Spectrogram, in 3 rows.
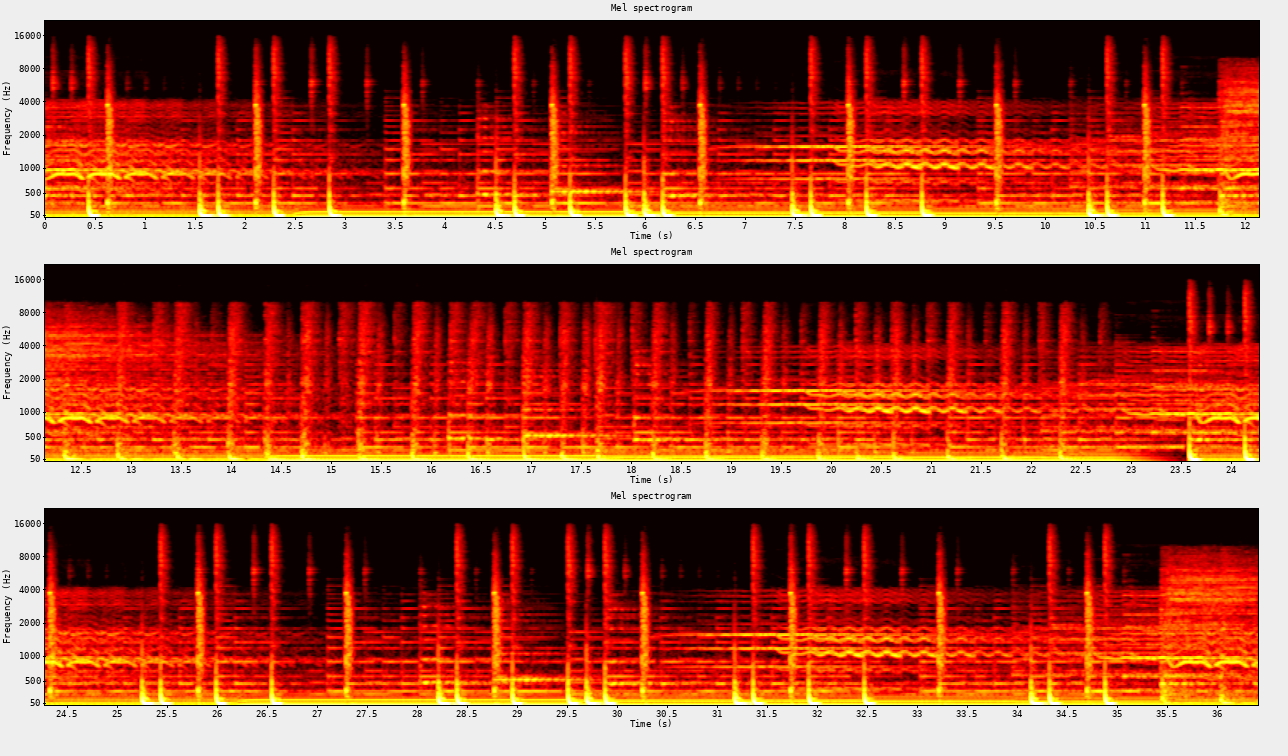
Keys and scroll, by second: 0.2 space, 1.2 space, 1.9 space, 2.5 space, 2.9 space, 4.2 space, 5.7 space, 7.4-11.2 typing, 13.1 space, 15.0 space, 15.6 space, 17.6 space, 18.0 space, 18.5 space, 19.7 space, 20.3 space, 21.0 space, 24.3 space, 24.5 space, 26.8 space, 27.3 space, 27.7 space, 29.5 space, 30.0 space, 32.1 space, 32.9 space, 33.4 space.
